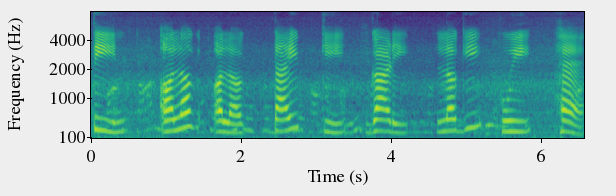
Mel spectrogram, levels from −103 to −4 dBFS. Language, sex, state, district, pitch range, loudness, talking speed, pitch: Hindi, female, Bihar, West Champaran, 225-270 Hz, -17 LUFS, 80 wpm, 250 Hz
